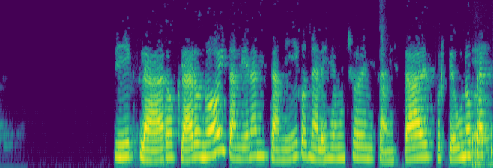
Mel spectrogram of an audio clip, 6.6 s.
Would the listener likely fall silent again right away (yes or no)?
yes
